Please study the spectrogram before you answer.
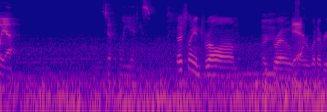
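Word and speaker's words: Droaam: Well, I think in like an interview I heard with Keith Baker, I think he said that he pronounces it Drome. Drome. Yeah. That's kind of how in his head it sounds.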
